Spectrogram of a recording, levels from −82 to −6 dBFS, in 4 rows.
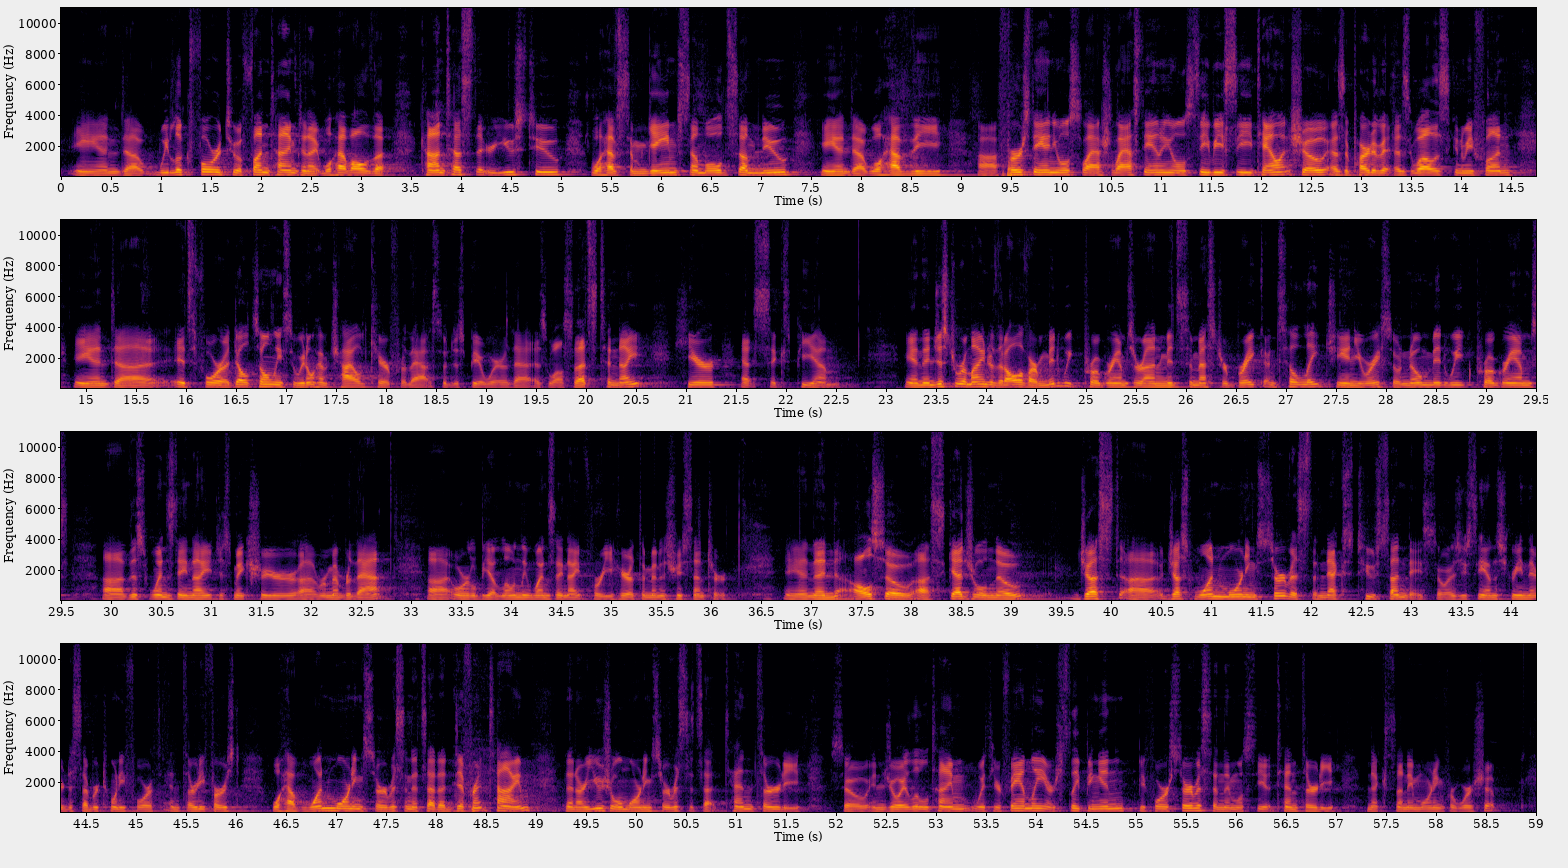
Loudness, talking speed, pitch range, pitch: -28 LUFS, 205 wpm, 115-135 Hz, 125 Hz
